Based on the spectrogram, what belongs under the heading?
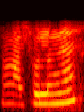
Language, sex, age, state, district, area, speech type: Tamil, female, 45-60, Tamil Nadu, Cuddalore, rural, conversation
